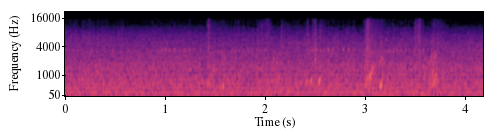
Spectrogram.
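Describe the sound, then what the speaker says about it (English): Frog croaks in the video game Genshin Impact, a few short faint chirpy calls spaced over a steady ambient background of water and surf. "Ah, frog. Hello, frog. How are you doing, frog?"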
